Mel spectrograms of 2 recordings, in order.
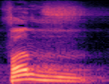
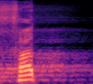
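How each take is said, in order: First: The syllable ends with a soft dh sound. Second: The syllable ends with a sharp t sound. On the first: The speaker calls it right. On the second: The speaker calls it wrong.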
